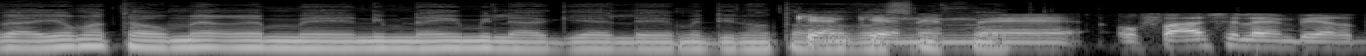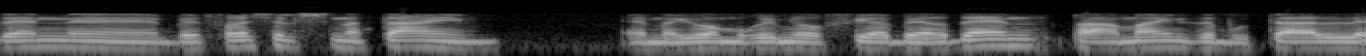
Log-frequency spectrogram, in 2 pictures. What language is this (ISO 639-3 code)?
heb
